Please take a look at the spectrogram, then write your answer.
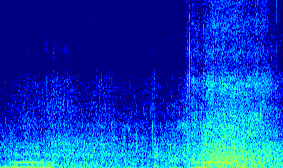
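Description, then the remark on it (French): A low, mooing tone from a sound buoy known as 'la vache de Brignot' (the cow), in southern Finistère, sounds twice, each blast about a second long, partly buried under steady, loud rushing surf and wind. “Celle qu'on entend, c'est la vache de Brignot, Finistère Sud.”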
